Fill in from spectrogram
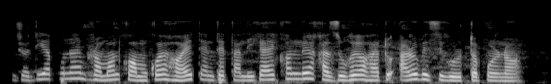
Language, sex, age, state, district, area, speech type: Assamese, female, 18-30, Assam, Kamrup Metropolitan, urban, read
